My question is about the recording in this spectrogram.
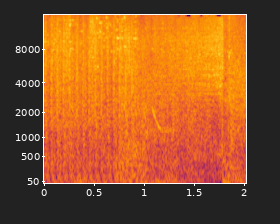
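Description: Sustained automatic machine-gun fire, a fast, dense rattle of shots with bullets striking a van. A heavier boom comes near the end.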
